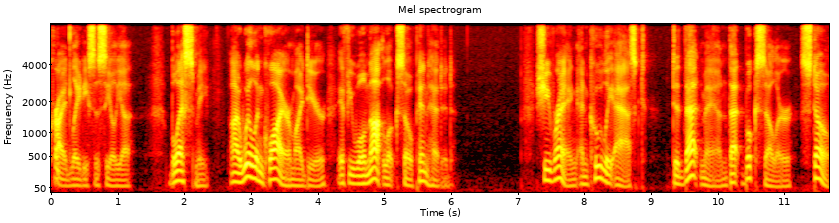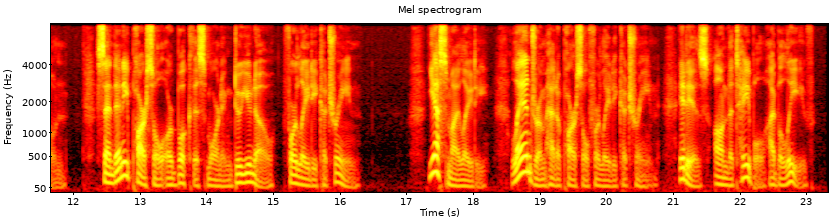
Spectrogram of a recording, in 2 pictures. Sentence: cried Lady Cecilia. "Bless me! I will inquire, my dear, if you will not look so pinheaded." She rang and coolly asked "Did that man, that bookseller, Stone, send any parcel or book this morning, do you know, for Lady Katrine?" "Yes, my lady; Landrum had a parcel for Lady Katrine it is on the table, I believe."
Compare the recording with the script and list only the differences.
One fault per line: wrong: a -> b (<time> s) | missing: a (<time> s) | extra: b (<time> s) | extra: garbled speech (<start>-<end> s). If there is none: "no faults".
no faults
